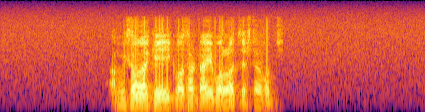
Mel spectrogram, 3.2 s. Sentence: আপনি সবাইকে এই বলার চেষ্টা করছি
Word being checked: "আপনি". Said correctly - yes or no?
no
